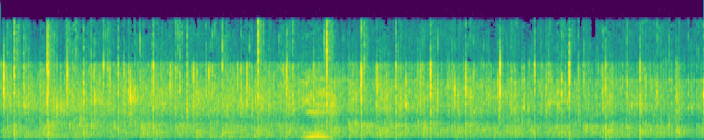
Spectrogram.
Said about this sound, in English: Everybody give her a big hand clap.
